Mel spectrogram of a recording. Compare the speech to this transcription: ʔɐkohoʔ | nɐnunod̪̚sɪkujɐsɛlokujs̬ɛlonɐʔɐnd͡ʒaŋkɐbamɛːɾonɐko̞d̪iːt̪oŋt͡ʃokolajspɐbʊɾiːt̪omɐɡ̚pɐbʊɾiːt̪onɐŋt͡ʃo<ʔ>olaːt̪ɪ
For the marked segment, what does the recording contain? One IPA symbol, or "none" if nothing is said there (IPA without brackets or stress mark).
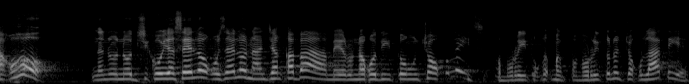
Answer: k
